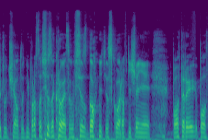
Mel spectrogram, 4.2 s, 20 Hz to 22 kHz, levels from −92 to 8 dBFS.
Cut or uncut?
uncut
